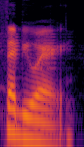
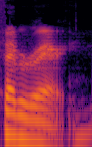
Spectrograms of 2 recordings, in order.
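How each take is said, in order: First: The word is said without the first R. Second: The word is said with the first R. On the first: The speaker calls it wrong. "People say February" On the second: The speaker calls it right. "You got to throw in the R"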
